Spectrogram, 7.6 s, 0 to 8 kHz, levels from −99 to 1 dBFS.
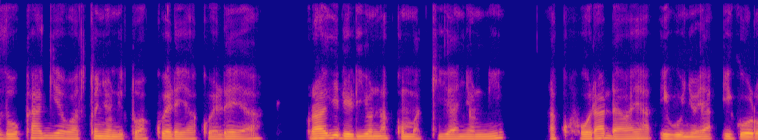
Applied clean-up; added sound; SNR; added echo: neural mask model Resemble Enhance denoiser.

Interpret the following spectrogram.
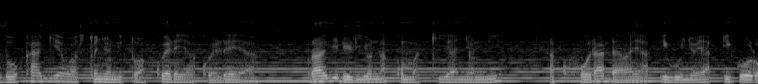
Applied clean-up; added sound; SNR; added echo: none; Bowed string instrument; 5 dB; none.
